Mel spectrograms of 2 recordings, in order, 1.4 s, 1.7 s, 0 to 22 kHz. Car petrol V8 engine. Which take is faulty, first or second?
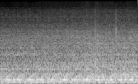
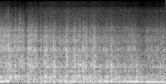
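second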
